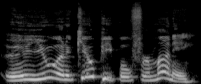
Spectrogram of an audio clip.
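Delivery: high, mocking put-on voice; mock dumb critic. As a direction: sneer it like a dim heckler.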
